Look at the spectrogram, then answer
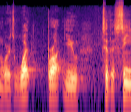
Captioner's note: none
